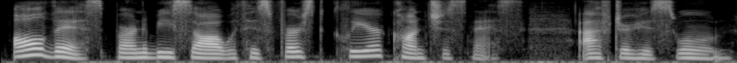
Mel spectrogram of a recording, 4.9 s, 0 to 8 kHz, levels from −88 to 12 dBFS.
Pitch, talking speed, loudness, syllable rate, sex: 180 Hz, 145 wpm, -18 LUFS, 3.9 syllables/s, female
